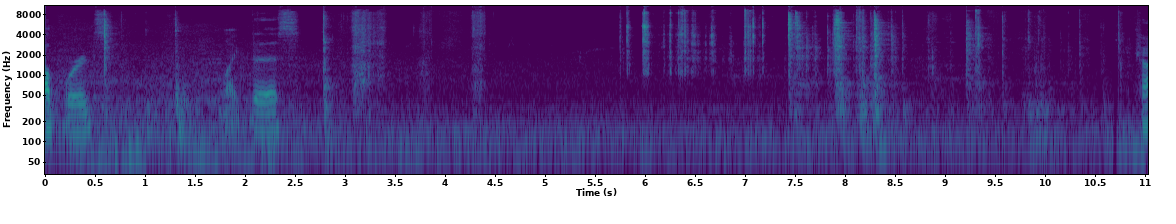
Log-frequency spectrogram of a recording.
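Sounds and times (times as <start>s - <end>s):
metal hardware clicking: 5.7s - 10.9s.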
